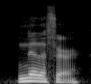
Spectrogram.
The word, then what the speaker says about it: Nilüfer: Nilüfer.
